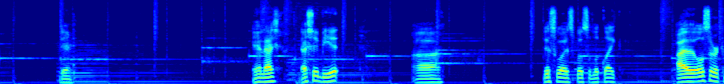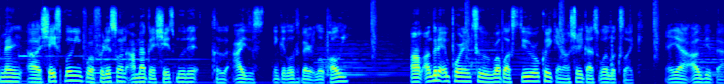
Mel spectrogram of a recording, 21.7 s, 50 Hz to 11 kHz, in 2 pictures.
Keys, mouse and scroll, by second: 0.8 shift+f, 4.8 click, 5.2 click, 5.5-6.5 drag, 6.7-7.1 middle drag, 7.1-7.6 scroll down 6, 7.6 scroll up 1, 7.7-9.3 middle drag, 9.3-10.5 scroll up 4, 9.4 middle drag, 10.7 click, 11.2 g.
